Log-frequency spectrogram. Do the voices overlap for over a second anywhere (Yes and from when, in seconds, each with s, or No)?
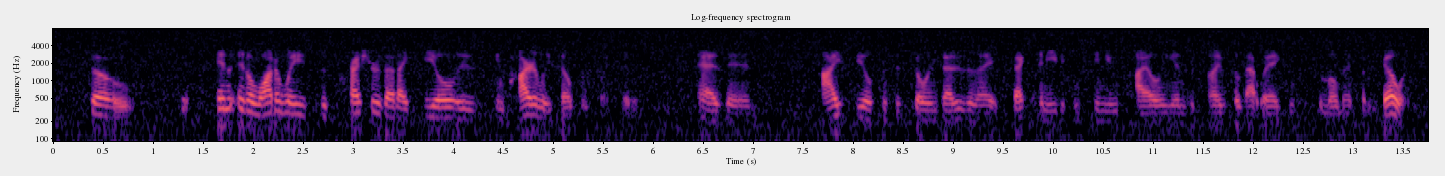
No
